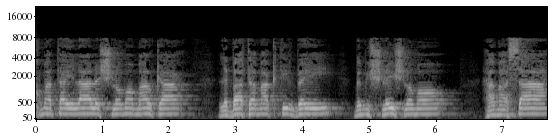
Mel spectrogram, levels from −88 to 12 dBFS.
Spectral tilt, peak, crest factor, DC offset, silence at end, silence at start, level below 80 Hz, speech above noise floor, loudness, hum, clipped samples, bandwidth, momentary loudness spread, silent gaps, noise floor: -5.5 dB/octave; -6 dBFS; 18 dB; under 0.1%; 0 s; 0 s; -60 dBFS; 31 dB; -24 LUFS; none; under 0.1%; 8.2 kHz; 10 LU; none; -54 dBFS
